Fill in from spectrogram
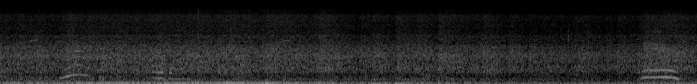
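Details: Eurasian coot with young gives a few short, nasal, slightly arched calls spaced seconds apart, over a steady low rumble of wind or distant traffic.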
